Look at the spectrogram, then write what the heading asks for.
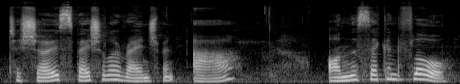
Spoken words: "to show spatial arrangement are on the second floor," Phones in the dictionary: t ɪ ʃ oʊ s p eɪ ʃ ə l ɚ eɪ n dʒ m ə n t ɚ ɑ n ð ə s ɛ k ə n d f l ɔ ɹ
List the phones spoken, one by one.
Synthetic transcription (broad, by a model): t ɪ ʃ oʊ s p eɪ ʃ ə l ɚ eɪ n dʒ m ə n t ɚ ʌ n ð ə s ɛ k ə n d f l ɔ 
